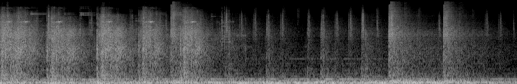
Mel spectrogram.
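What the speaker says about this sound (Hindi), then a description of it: "वहीं काले लिबास पहने अतीक का बेटा असद उमेश पाल पर ताबड़तोड़ फायरिंग करता हुआ दिखाई दे रहा है।" Rapid, repeated gunfire during a street shooting in Prayagraj, with sharp shots crackling in quick succession over a steady noisy background, close and loud throughout.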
